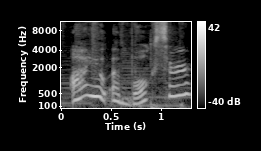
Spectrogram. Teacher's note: the tone of my voice rose in this situation because I know the answer I just want to check if I heard well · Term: rising tone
